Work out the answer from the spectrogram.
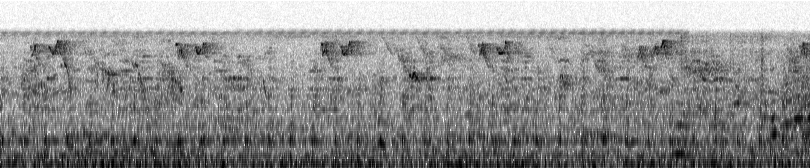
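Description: Small birds chirping, many short high calls scattered through, over a steady low background rumble.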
